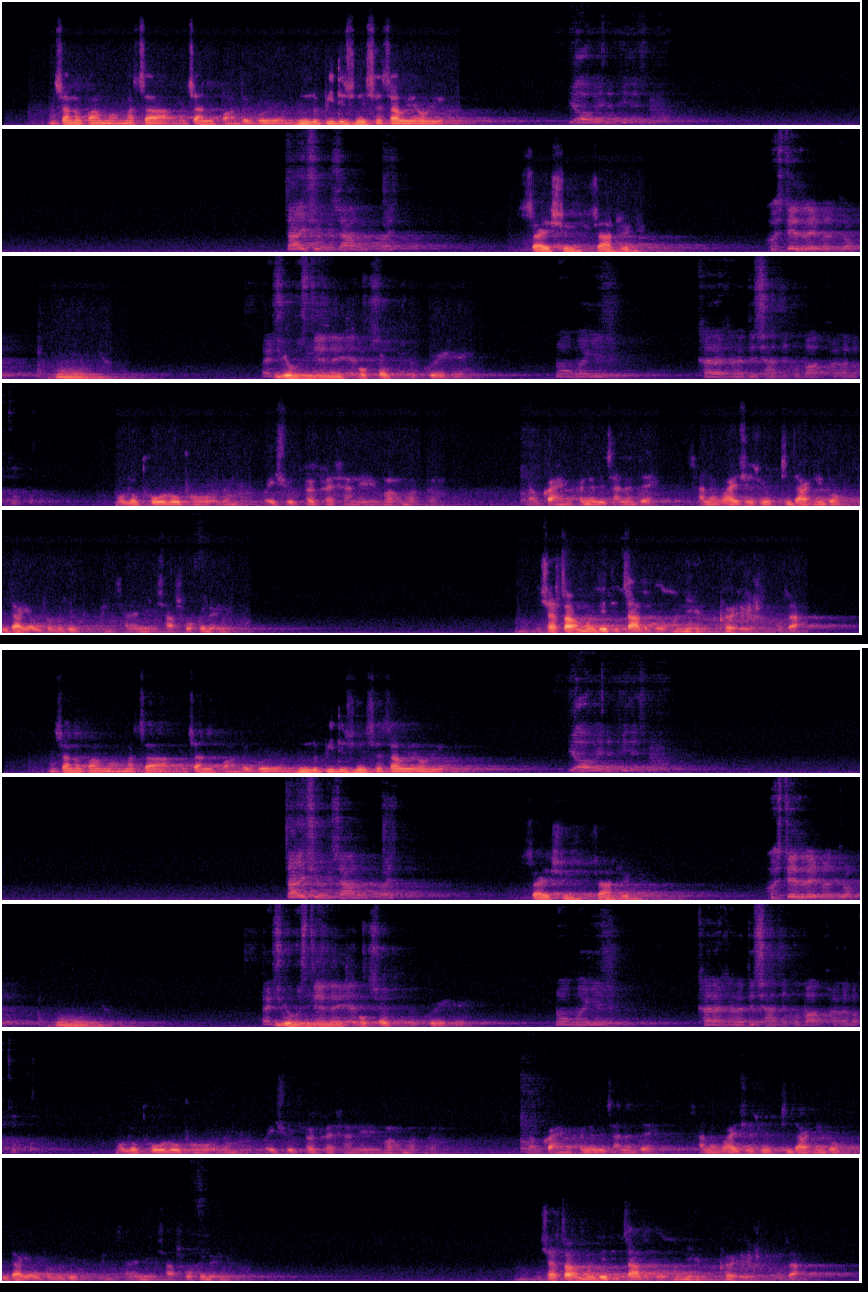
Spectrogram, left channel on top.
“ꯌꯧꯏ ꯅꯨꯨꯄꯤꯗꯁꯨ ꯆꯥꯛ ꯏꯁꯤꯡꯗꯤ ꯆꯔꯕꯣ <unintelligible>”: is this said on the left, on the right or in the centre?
Right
